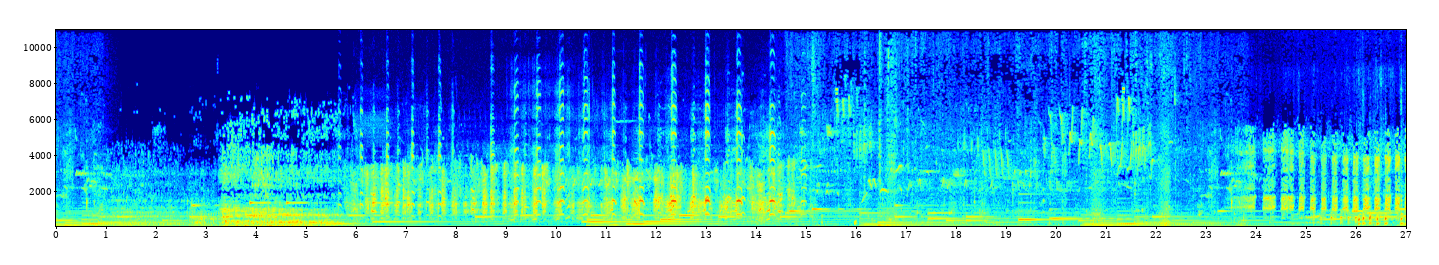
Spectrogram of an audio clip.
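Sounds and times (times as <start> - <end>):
background music with chords: 0.0 - 27.0
swans honking: 5.5 - 16.0, 20.6 - 27.0.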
